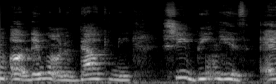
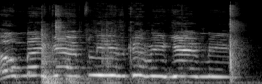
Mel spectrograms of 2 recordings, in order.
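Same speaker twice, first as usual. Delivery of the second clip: put-on tearful sobbing, high, loud bawling, pleading; 8 semitones higher, 6 dB louder than usual. Recounting calling someone from bed about going to jail, acting out own plea. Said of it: "I'm on the bed like".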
